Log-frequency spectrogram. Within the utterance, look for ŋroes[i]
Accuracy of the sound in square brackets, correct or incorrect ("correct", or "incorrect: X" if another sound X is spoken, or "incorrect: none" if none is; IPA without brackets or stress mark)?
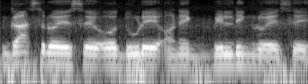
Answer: incorrect: e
